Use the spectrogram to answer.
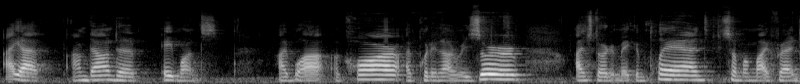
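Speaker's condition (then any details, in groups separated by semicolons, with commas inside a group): Cleft palate and cleft lip; congenital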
